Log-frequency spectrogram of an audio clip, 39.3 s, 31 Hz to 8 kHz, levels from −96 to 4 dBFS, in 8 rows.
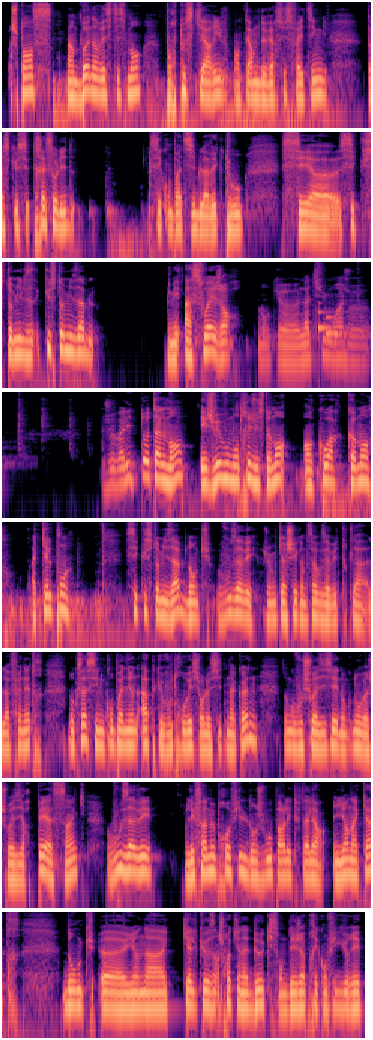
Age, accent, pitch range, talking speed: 20-39, French, 110-135 Hz, 190 wpm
